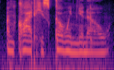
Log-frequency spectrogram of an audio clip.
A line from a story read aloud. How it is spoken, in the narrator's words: he says to Ronnie, a vicious whisper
